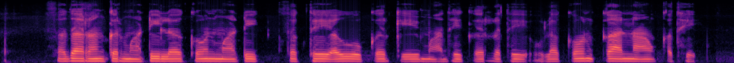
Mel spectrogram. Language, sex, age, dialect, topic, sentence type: Chhattisgarhi, male, 60-100, Northern/Bhandar, agriculture, question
